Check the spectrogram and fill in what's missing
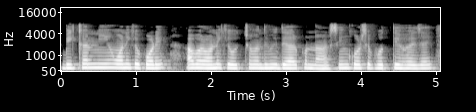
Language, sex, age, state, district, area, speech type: Bengali, female, 18-30, West Bengal, Purba Medinipur, rural, spontaneous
